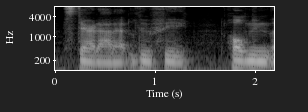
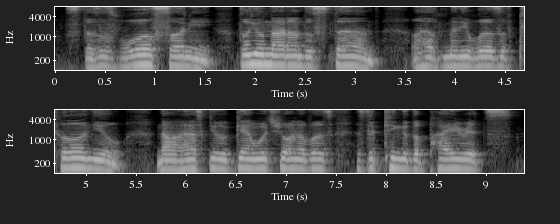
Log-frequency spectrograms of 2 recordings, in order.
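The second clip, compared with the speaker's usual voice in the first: higher, louder menacing demand; louder villain threat; 5 semitones higher, 5 dB louder than usual. Acted. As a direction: threaten the boy like a pirate tyrant. Don Krieg threatens Luffy.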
